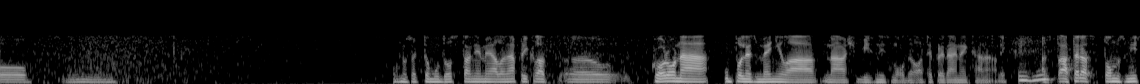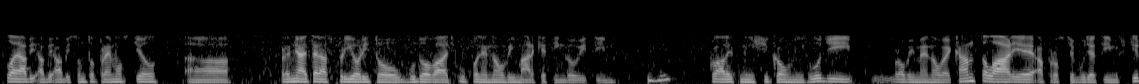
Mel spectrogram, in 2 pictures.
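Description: Throughout the speech, overdone noise removal pulls bands near the noise estimate right down, leaving near-silent gaps with twinkling specks, unlike the steady 3.8 kHz telephone band limit.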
